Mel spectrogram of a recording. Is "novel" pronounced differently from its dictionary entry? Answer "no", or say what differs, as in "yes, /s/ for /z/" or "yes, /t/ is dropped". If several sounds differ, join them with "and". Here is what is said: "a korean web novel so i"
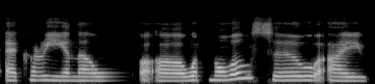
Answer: no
